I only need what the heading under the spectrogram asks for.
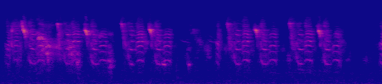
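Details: Zebra finch song made of rapid buzzy, harmonic syllables repeated in quick motifs about every half second, with a short break midway.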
